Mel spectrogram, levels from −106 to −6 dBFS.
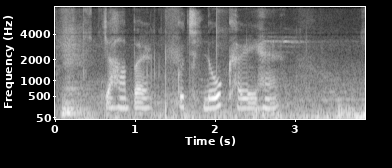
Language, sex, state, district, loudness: Hindi, female, Gujarat, Gandhinagar, -19 LUFS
